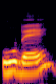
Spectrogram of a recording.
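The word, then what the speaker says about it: uve: as you see here written it is sometimes pronounced Ube or called Ube I should say and we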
